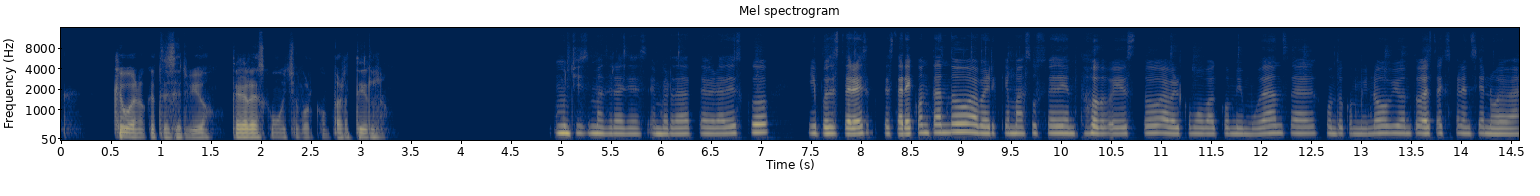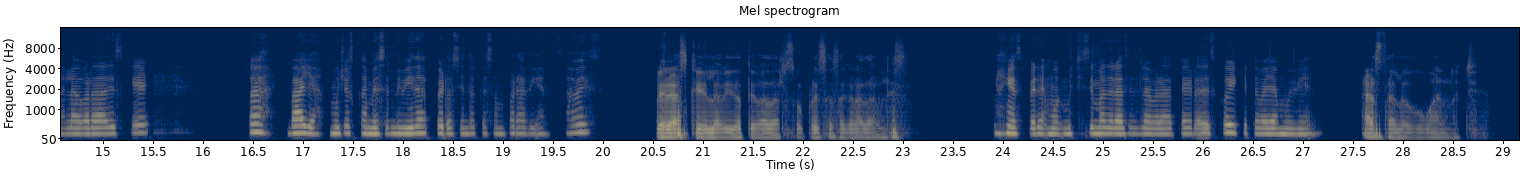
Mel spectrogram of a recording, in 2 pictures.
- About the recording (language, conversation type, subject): Spanish, advice, ¿Cómo puedo mantener mi motivación durante un proceso de cambio?
- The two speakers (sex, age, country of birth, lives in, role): female, 25-29, Mexico, Mexico, user; male, 60-64, Mexico, Mexico, advisor
- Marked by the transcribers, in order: tapping; sigh; chuckle; other background noise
